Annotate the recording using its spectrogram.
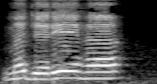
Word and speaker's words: مجريها: ثاني حرف فرعي هي الألف الممالة، الألف التي في كلمة مجريها، وهذا كذلك في رواية حفص، فحفص يميل الألف التي بعد الراء، وهذه هي الحرف الثاني الفرعي.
